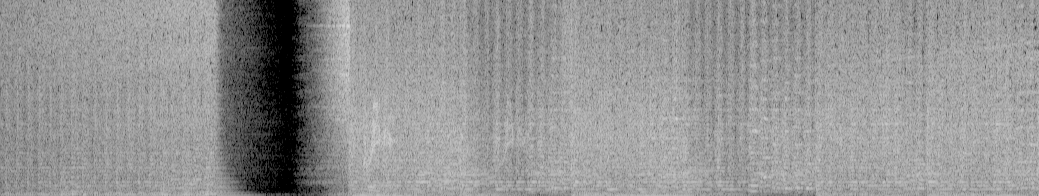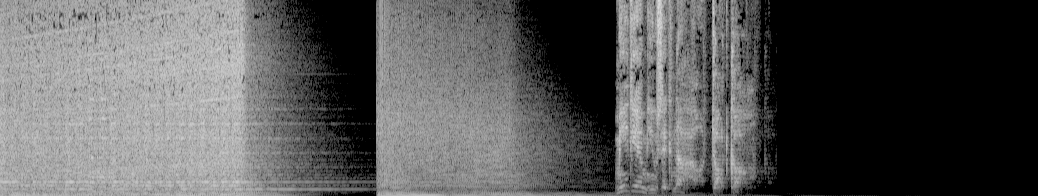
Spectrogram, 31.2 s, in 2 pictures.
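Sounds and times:
hybrid trailer music without drums or hits: 0.0 - 24.8.

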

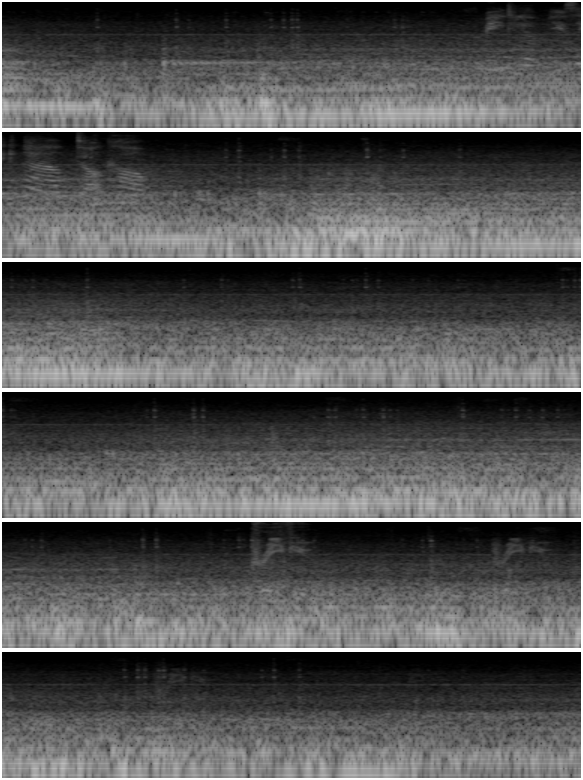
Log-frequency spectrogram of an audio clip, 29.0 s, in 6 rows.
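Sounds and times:
van driving: 0.0 - 28.9.

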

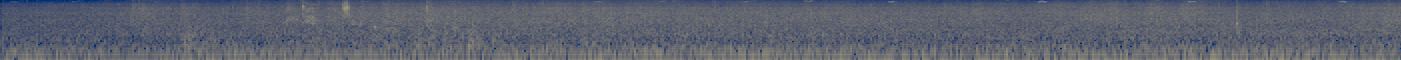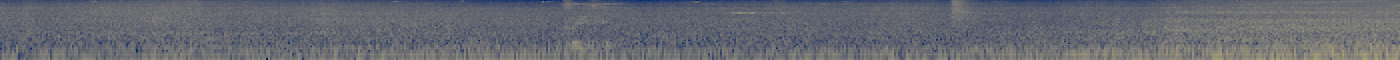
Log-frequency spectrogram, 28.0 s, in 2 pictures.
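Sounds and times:
heavy traffic at a street crossing: 0.0 - 28.0
rain on a summer day: 0.0 - 28.0.

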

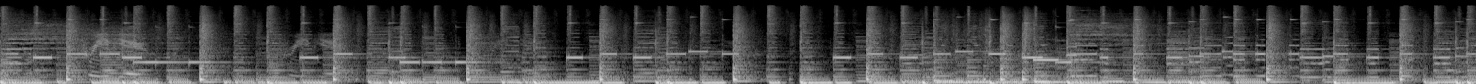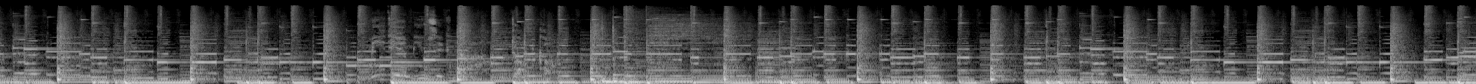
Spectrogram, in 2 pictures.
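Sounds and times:
happy walking music loop: 0.0 - 29.5.

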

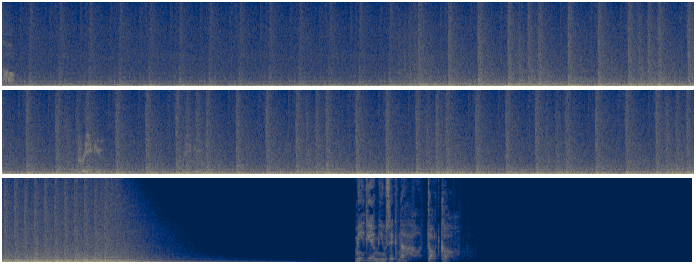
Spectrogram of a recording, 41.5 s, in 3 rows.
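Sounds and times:
percussion: 0.0 - 31.2.

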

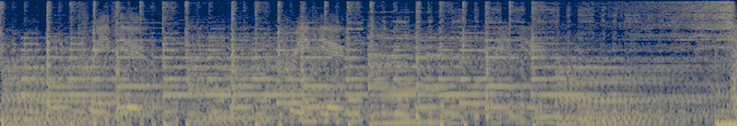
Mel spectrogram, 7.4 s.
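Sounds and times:
music loop breakdown: 0.0 - 7.3.

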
